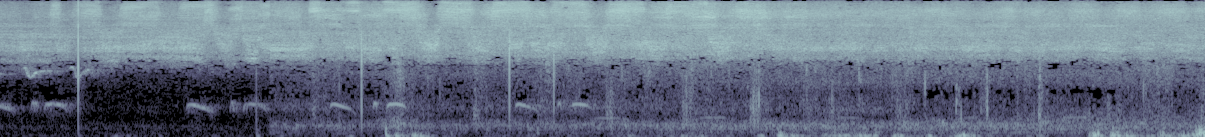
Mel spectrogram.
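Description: Outdoor ambience in a farm field: a steady high-pitched hiss, with short repeated chirps and a few light clicks. From about three seconds in, a low rumble with occasional low thumps joins it.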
